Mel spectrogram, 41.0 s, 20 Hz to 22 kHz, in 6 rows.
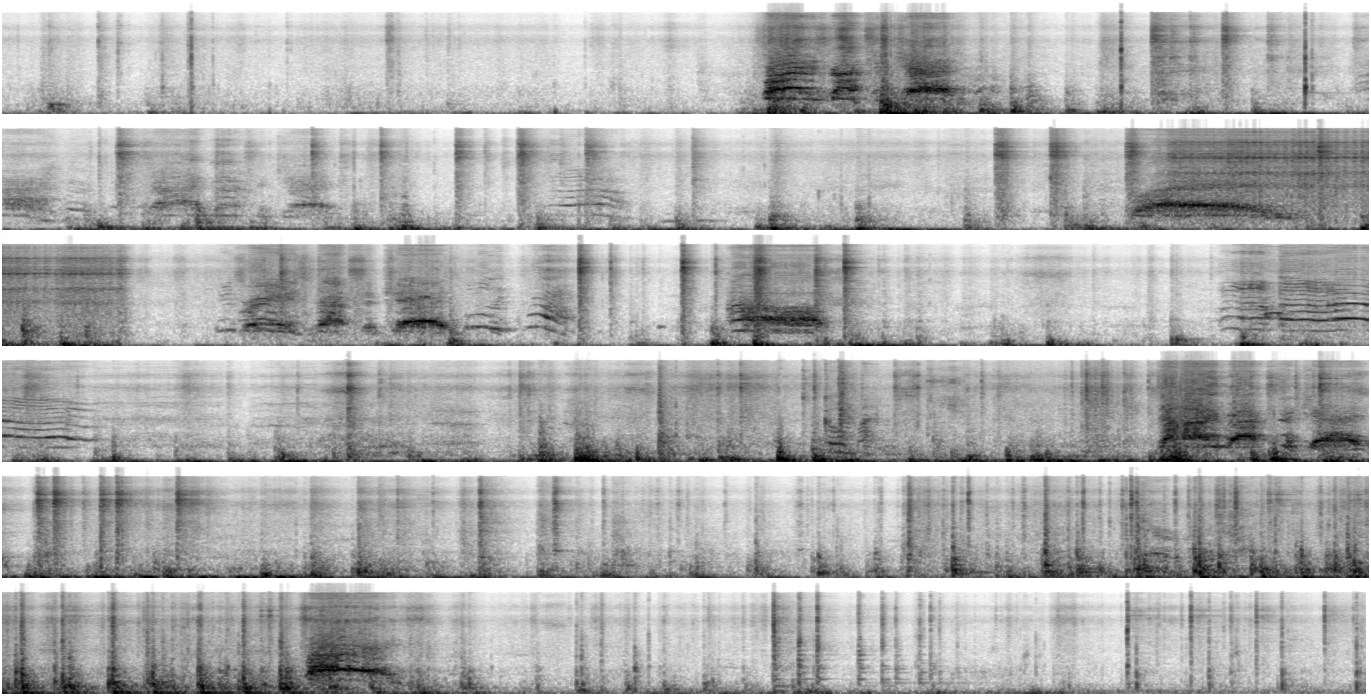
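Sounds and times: children shouting and screaming: 3.8s - 5.0s, 12.4s - 13.4s, 14.8s - 16.6s, 17.2s - 18.1s, 19.7s - 21.2s, 26.3s - 27.5s, 35.6s - 36.4s
long loud cry: 12.5s - 13.5s, 35.7s - 36.4s
wavering high-pitched cry: 12.5s - 14.3s
knocks and thumps: 21.0s - 39.0s.

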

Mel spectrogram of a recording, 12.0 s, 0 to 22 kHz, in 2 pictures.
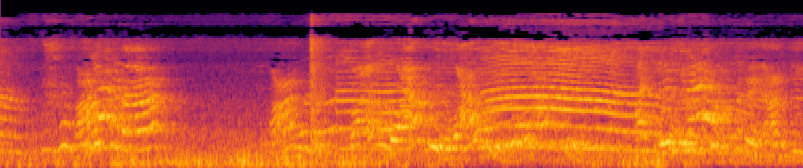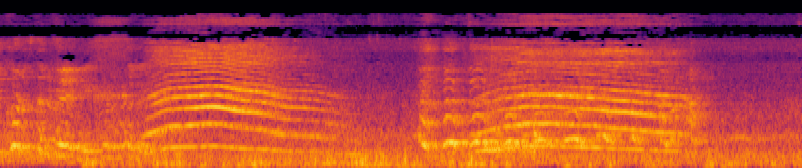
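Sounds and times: young children's voices: 2.2s - 5.9s
toddler fussing and crying: 2.4s - 5.6s, 6.8s - 8.8s, 9.6s - 11.2s.

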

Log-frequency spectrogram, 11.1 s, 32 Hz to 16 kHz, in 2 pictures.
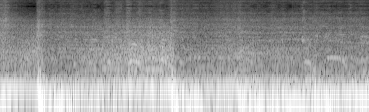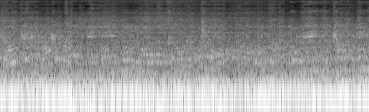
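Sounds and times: heavy low rumble: 0.0s - 11.0s.

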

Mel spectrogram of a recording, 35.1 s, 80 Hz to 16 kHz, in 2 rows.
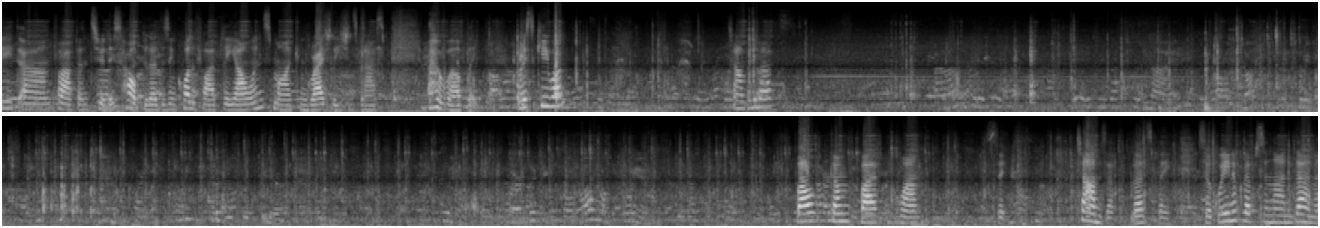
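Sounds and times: murmur of voices: 0.0s - 35.0s.

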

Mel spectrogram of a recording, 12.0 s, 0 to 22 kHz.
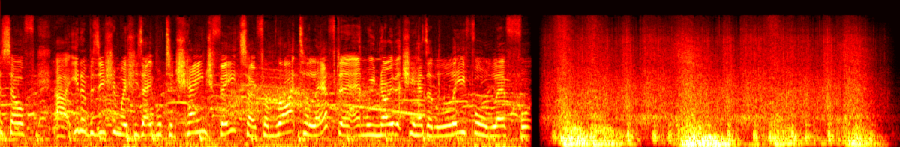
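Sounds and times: deep booming swells: 7.4s - 8.4s, 9.0s - 11.8s.

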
